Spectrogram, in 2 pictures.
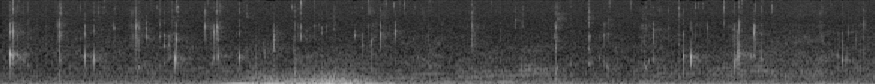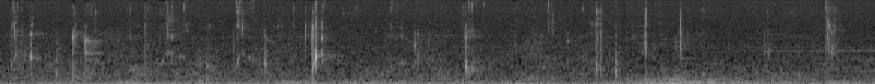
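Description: Close-miked chewing of something crunchy: a steady run of crisp little crackles and crunches. There is a duller, louder low rumble about two to four seconds in.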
